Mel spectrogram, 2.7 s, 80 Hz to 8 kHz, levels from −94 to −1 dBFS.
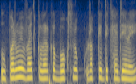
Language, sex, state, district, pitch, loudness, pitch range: Hindi, female, Arunachal Pradesh, Longding, 230 Hz, -14 LUFS, 225-245 Hz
